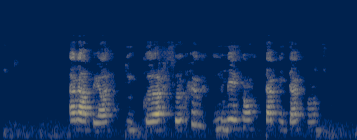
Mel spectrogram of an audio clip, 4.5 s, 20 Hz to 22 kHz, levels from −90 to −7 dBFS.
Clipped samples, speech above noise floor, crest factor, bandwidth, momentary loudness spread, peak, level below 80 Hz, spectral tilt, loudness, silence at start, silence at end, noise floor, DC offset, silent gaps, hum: under 0.1%; 35 dB; 22 dB; 9.2 kHz; 14 LU; -22 dBFS; under -90 dBFS; -1.5 dB/octave; -42 LUFS; 0.85 s; 0.45 s; -77 dBFS; under 0.1%; none; none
